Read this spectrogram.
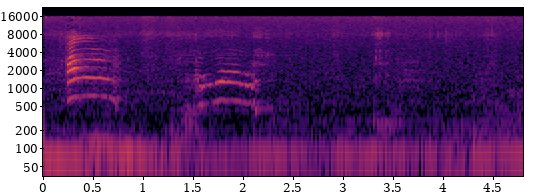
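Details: Kittens from a litter of four, recorded indoors on day 16, give two meows: a high, harmonic-rich arched cry followed about a second later by a lower, drawn-out arched meow, then only quiet room hum.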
